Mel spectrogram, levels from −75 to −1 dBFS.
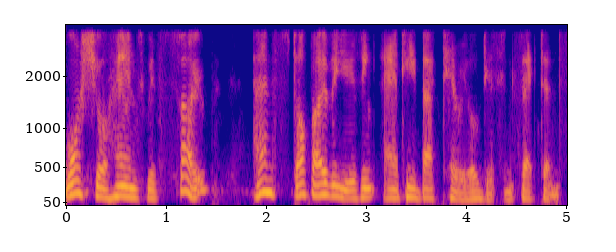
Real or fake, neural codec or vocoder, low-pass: fake; codec, 16 kHz, 2 kbps, FreqCodec, smaller model; 3.6 kHz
